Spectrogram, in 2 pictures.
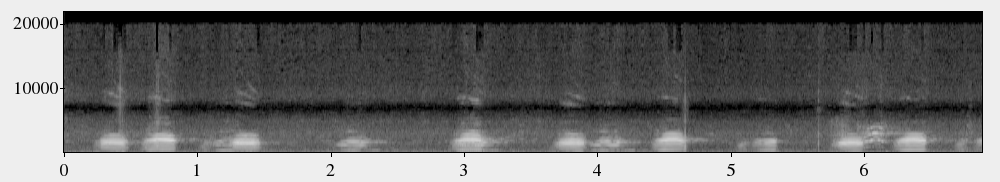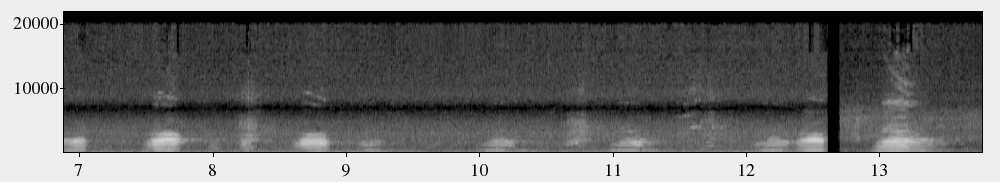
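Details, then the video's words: Several boreal digging frogs in chorus, males calling to lure females, with neighbours answering one another. Nasal, honking harmonic notes come in uneven bursts and doubles, some louder than others. Near the end there is a brief silent break. "맹꽁이 소리"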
